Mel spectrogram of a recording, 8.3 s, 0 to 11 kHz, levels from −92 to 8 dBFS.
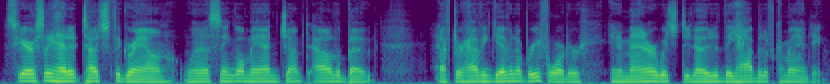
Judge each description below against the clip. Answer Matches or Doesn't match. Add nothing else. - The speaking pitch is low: Matches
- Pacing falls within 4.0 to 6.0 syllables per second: Doesn't match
